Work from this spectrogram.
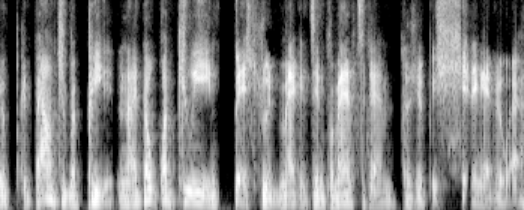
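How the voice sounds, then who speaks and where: A man performs in a put-on character voice. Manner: warning, storytelling.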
